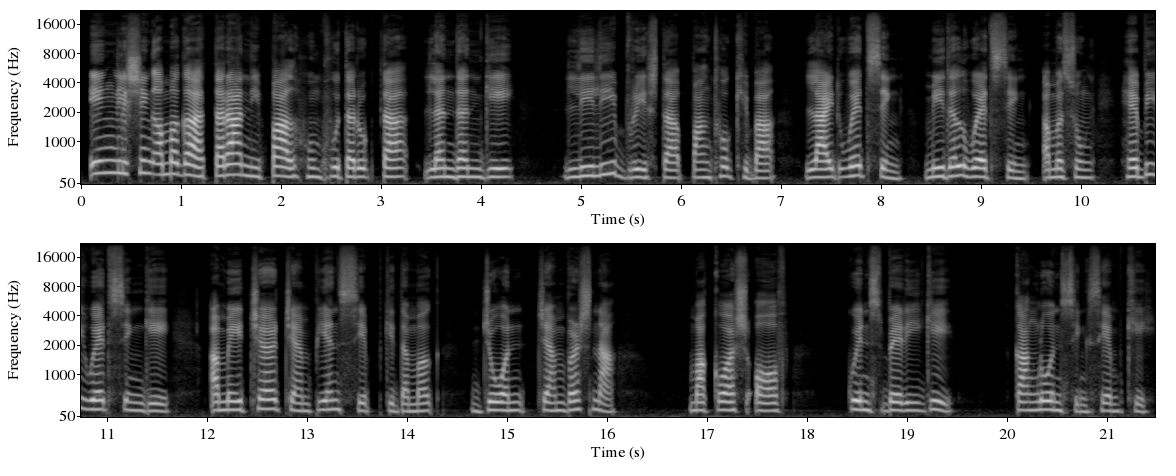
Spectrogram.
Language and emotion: Manipuri, neutral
